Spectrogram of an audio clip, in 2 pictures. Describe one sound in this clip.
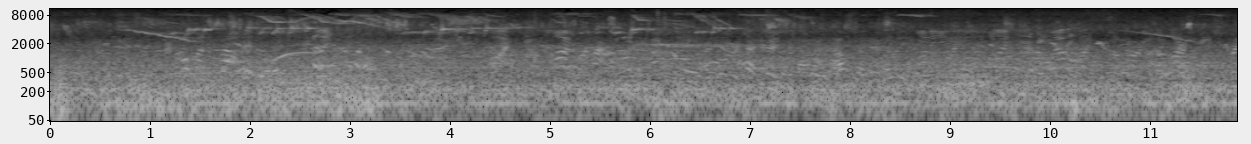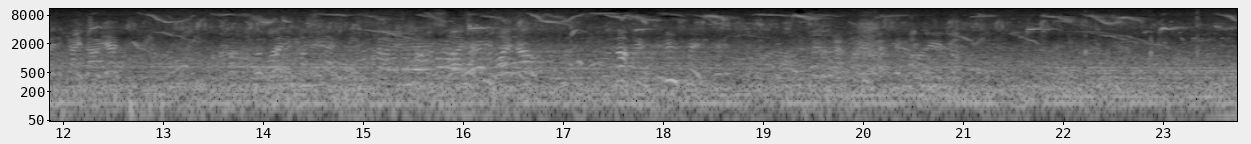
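Men shout and call out at a distance across an open field.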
